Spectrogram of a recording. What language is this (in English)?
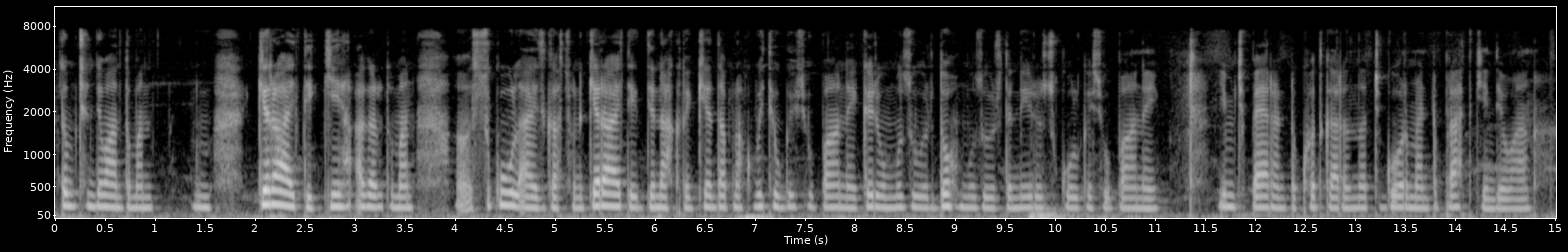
Kashmiri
